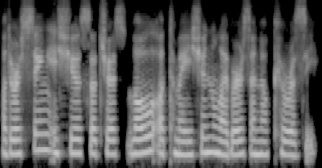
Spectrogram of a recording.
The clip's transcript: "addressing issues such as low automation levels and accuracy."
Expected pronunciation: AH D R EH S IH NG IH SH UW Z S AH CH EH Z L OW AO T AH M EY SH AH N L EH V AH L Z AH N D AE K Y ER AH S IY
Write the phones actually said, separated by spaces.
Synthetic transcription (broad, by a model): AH D R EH S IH NG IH SH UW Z S AH CH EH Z L OW AO T AH M EY SH AH N L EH B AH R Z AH N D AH K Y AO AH S IY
